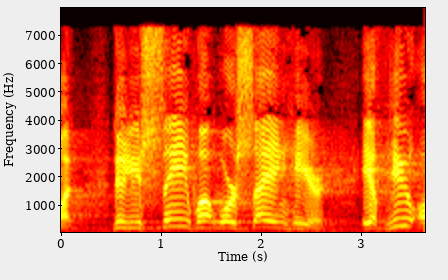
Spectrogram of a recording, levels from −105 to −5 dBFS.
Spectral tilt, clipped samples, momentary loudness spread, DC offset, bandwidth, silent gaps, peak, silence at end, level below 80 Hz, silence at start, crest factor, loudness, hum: 0.5 dB/octave; under 0.1%; 5 LU; under 0.1%; 7.8 kHz; none; -6 dBFS; 0 s; -78 dBFS; 0 s; 18 dB; -21 LUFS; none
